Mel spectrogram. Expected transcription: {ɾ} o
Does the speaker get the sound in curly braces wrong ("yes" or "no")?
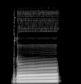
no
